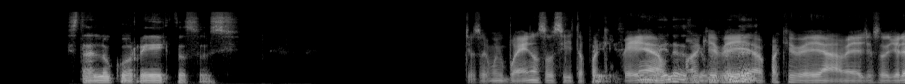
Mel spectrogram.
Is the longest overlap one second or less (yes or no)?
no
